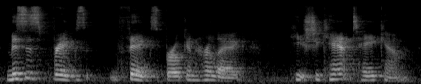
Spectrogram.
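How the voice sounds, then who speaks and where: A woman's voice: medium pitch, measured pace, echoey room, lightly acted. A woman voicing a doting, fussy middle-aged storybook mother, cooing one way and snappish the other. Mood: worried.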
